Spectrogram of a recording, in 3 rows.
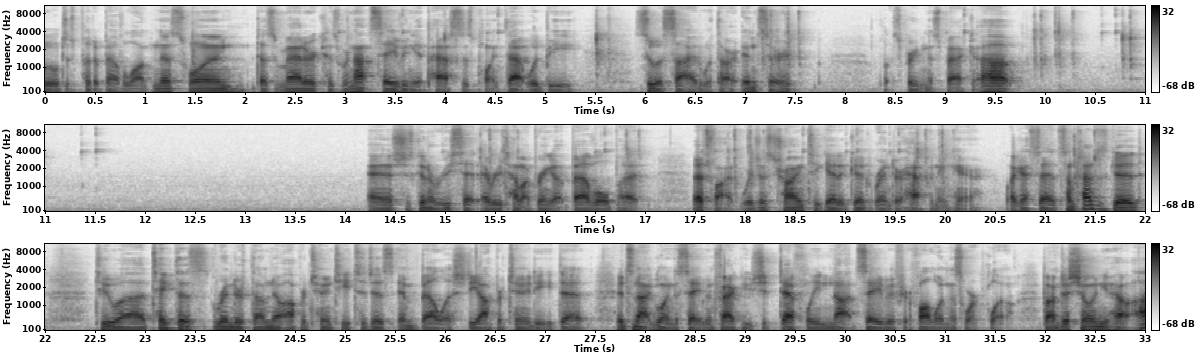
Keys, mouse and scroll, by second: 1.6 shift+click, 3.3 click, 4.1 q, 4.6 click, 6.9-7.3 scroll down 3, 7.3 g, 7.6 z, 9.2 click, 9.5-10.1 scroll up 3, 10.1 g, 10.3 z, 10.7 click, 10.9 q, 11.5 click, 15.1 click, 15.5 g, 15.7 z, 16.7 click, 17.0 s, 17.7 click, 18.0 g, 18.2 z, 18.6 click, 18.7 s, 19.2 click, 19.6 click, 19.8 g, 20.1 z, 21.2 click, 21.5 alt+a, 21.8 scroll down 2, 23.5 click, 32.0 click.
